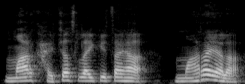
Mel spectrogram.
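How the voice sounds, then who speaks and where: A man's voice: fairly high pitch, normal speed, natural voice. A man voicing a worried man who urges a quarreling couple to stop. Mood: urgent.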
